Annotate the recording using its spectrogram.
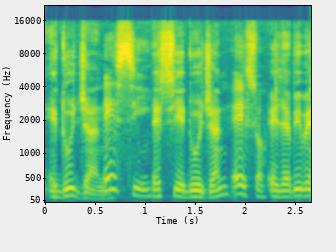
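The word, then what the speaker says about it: Edugyan: De padres ganeses, ella tiene 40 años, Eduguian, sí. Pero le pronuncian Eduguian.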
